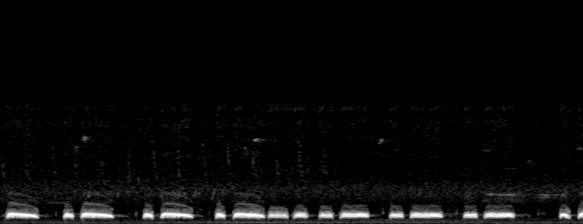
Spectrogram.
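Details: Spotted dove decoy call used to lure wild doves for trapping: low, mellow coos repeated in quick bursts, roughly one per second, some longer and some clipped, with a faint low hum underneath.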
